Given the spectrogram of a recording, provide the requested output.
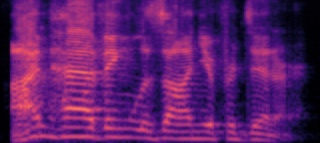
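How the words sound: It is said as a demand.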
